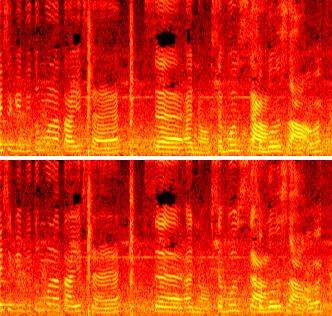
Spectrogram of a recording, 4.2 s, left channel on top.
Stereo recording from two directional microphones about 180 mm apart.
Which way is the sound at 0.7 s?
20° left (ahead or behind).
